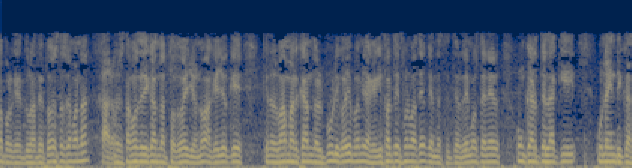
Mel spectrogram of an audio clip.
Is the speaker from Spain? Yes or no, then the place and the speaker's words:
yes; Valencian Community, Spain; tú al final tienes el sentimiento, como fallero, como valenciano, de que algo grande hemos conseguido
